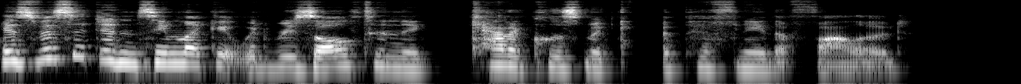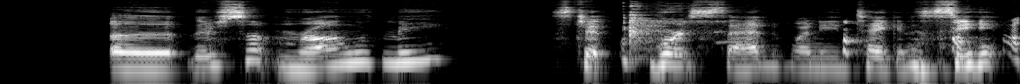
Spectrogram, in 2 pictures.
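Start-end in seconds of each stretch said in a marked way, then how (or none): 5.6-7.3 put-on Kansas farmer accent. Reading a farmer's lines from a retold story: Kansas farmer accent. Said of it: "I love this accent you chose".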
